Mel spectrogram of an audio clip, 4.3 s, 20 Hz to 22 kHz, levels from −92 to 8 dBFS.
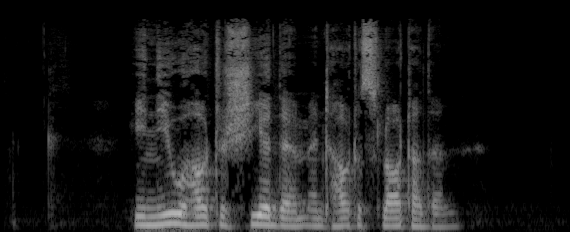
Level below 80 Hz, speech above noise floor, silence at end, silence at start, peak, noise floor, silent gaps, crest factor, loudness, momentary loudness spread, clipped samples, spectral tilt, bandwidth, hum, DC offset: -68 dBFS; 50 dB; 0.85 s; 1 s; -16 dBFS; -81 dBFS; none; 18 dB; -31 LUFS; 11 LU; under 0.1%; -4.5 dB/octave; 16 kHz; none; under 0.1%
